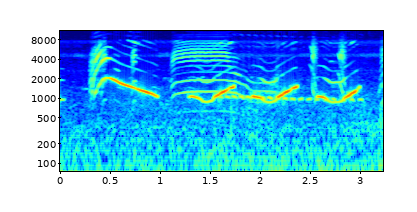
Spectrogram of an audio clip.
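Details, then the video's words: Black-throated laughingthrush in forest-style song for training caged birds: long clear whistles gliding down and up, mixed with harsher broad notes, against steady background noise. "Khướu Hót giọng rừng"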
